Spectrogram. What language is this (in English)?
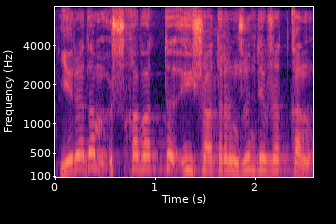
Kazakh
